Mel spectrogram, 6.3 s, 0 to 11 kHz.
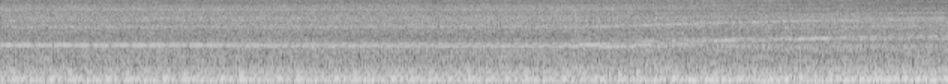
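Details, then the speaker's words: Hoover A3060 Electronic 1100 washing machine, almost 47 years old, at 1100 rpm spin with bedding and towels. Steady even roar with a clean motor tone, no knock or rumble. Described as nice and smooth. Normal spin cycle. "nice and smooth it's 1100 RPM"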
